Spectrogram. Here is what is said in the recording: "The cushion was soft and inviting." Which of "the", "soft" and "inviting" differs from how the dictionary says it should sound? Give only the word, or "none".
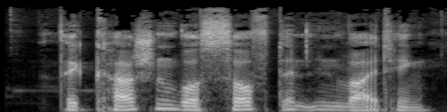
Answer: none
